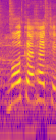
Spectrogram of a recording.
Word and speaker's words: molcajete: Now you're gonna have to help me pronounce this. Molcajete. Molcajete.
